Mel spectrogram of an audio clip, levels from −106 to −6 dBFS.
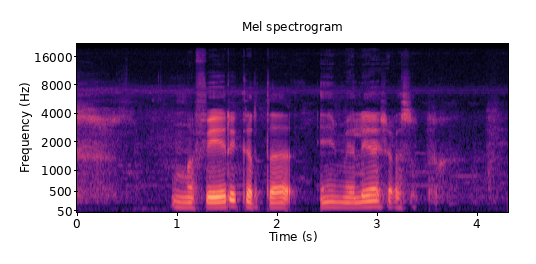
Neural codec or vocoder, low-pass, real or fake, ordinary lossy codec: none; 19.8 kHz; real; none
